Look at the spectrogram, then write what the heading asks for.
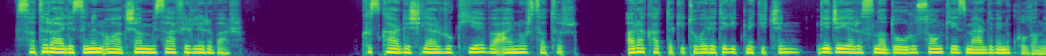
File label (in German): doku voiceover tuerkisch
